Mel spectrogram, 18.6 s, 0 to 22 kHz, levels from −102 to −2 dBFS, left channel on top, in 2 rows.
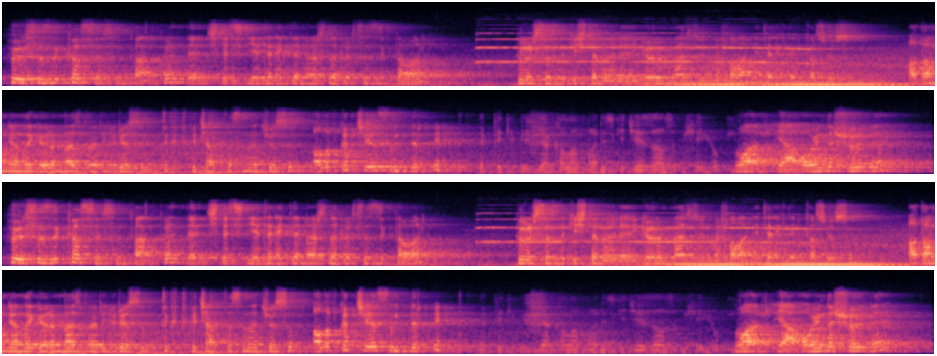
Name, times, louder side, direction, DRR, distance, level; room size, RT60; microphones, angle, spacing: voice 1, 0.1-4.2 5.1-8.6 9.1-13.7 14.6-14.8 16.7-18.2, right 2 dB, 20° right, 3 dB, 0.5 m, -27 dB
sound 1, 3.8-12.6 13.1-13.2 13.5-13.6 13.9-14.1, right 3 dB, ahead, 1.6 m, -31 dB
Wind instrument woodwind instrument, 4.7-8.1, left 1 dB, 20° left, 0.7 m, -35 dB
voice 2, 14.3-17.5, left 2 dB, 60° left, 6 dB, 0.6 m, -42 dB
14.0 x 12.5 x 2.3 m, 2.4 s
head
